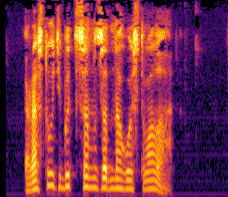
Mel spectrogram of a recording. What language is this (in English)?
Belarusian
